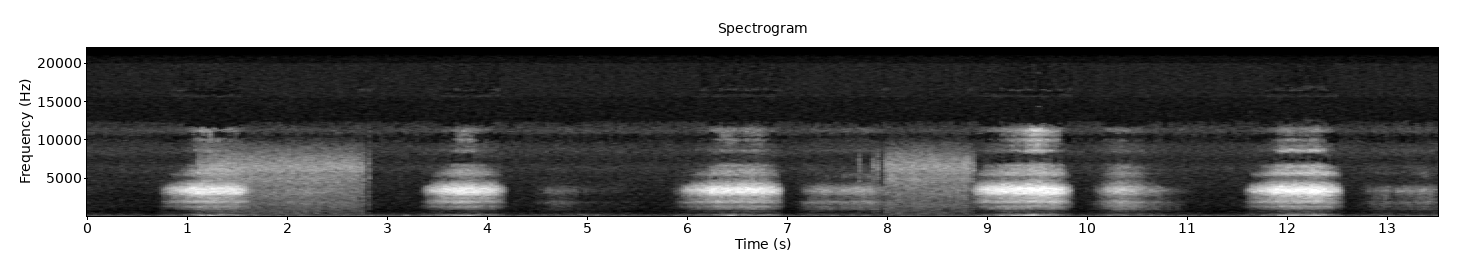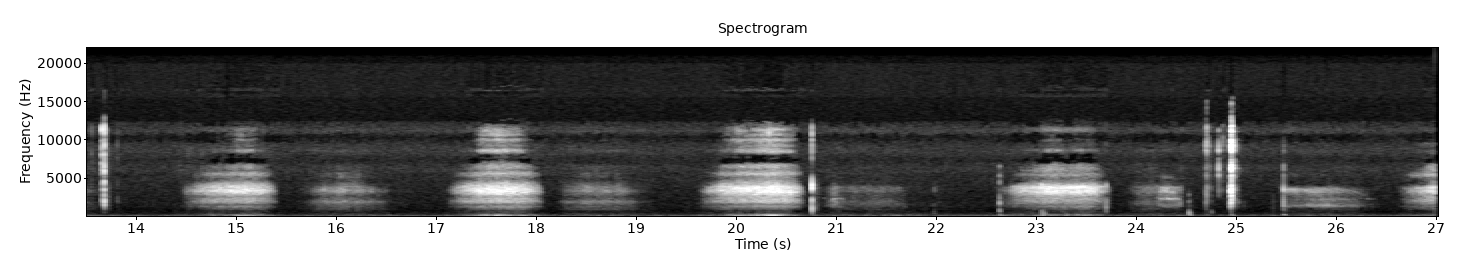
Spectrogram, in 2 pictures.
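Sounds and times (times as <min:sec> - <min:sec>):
snoring breaths: 0:00.8 - 0:05.0, 0:06.0 - 0:11.0, 0:11.6 - 0:13.7, 0:14.6 - 0:16.5, 0:17.2 - 0:19.1, 0:19.7 - 0:21.7, 0:22.7 - 0:24.6.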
